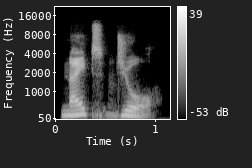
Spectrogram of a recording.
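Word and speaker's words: Nite Jewel: It's called Night Jewel, but it's spelled NITE. Night Jewel.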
